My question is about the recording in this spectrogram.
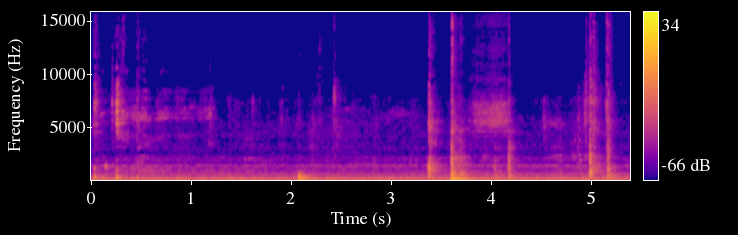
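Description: Plastic ketchup squeeze bottle being squeezed out into a small bowl, with a couple of faint sputters from the nozzle. About three and a half seconds in there is a single knock as the bottle is stood upright on the counter.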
